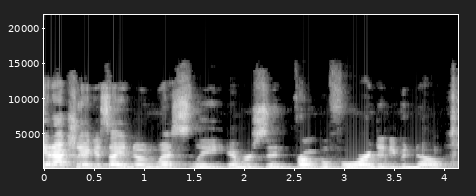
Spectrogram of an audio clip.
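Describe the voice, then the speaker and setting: Over noticeable background noise and audible room echo, a woman speaks at a fairly low pitch. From Memphis, Tennessee. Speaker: cellist. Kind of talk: personal remarks at church forum. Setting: parish hall with audience.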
